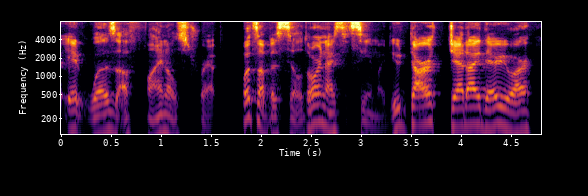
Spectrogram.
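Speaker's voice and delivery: ordinary talk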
